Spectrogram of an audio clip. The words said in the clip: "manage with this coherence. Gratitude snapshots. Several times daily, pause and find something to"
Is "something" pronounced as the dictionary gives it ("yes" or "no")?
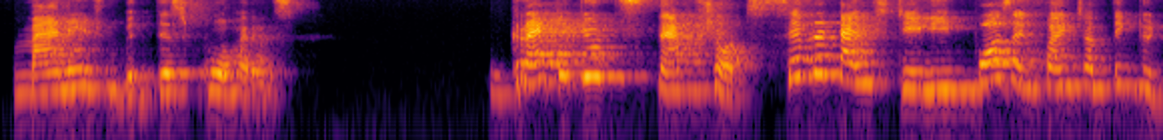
no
